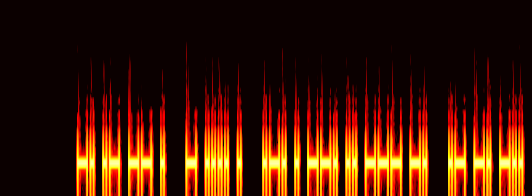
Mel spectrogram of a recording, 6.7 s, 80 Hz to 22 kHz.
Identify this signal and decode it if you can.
Morse code, heard as a keyed tone, about 30 wpm, 700 Hz. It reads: NAME THE REGION AND
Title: Sentences from Top 1500 Words 30wpm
